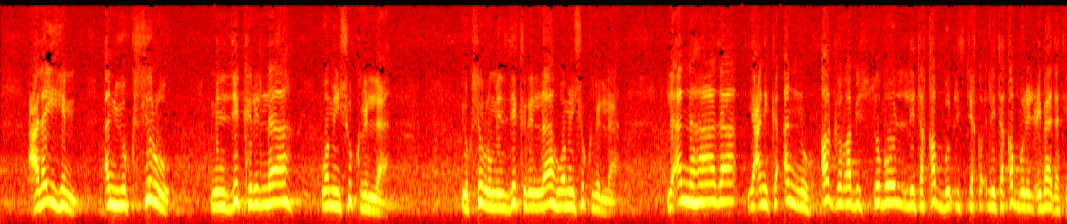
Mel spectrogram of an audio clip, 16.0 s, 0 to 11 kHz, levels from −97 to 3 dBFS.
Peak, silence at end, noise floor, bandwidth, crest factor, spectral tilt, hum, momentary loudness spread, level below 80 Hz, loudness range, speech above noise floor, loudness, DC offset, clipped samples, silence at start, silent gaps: -2 dBFS; 0 s; -37 dBFS; 10.5 kHz; 16 dB; -6.5 dB/octave; none; 20 LU; -64 dBFS; 2 LU; 21 dB; -17 LUFS; under 0.1%; under 0.1%; 0 s; none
